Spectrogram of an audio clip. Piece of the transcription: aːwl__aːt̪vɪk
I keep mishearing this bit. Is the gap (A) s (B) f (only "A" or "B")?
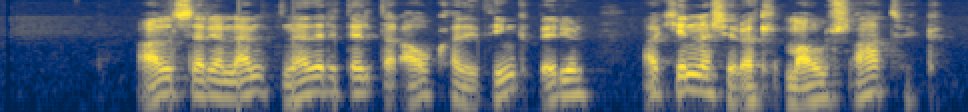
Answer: A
